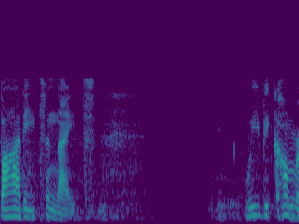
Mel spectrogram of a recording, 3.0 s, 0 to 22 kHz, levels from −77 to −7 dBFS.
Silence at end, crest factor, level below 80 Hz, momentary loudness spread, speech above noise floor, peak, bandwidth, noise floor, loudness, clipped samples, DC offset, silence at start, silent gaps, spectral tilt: 0 s; 24 dB; -84 dBFS; 20 LU; 42 dB; -20 dBFS; 5.4 kHz; -83 dBFS; -42 LUFS; under 0.1%; under 0.1%; 0 s; none; -3.5 dB/octave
